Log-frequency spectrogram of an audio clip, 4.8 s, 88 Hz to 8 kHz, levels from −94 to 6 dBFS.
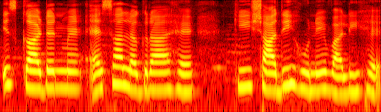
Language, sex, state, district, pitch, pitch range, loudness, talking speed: Hindi, female, Madhya Pradesh, Dhar, 220 Hz, 210-240 Hz, -18 LUFS, 150 wpm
